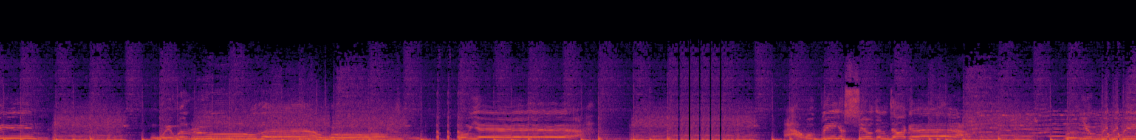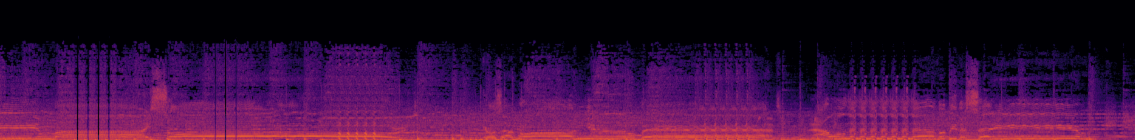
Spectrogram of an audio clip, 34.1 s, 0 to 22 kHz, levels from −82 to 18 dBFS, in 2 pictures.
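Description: Repeated frames make the audio stutter at 6.57, 10.18, 16.60, 18.20, 20.26, 22.11, 27.60 and 29.85 s, where a block of about 0.16 s (0.13 s at 22.11 s) plays three to seven times. Waveform and spectrogram show identical copies side by side.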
